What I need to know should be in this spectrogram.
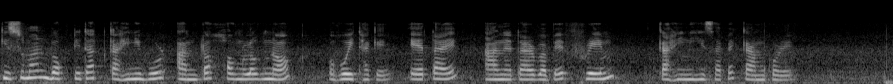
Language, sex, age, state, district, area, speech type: Assamese, female, 60+, Assam, Nagaon, rural, read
